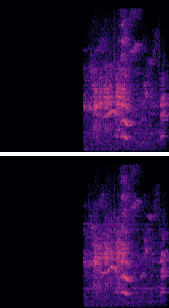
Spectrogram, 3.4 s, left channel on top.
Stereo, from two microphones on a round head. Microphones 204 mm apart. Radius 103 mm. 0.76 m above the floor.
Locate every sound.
1.6 s a bird: 40° left (ahead or behind), 1.4 m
